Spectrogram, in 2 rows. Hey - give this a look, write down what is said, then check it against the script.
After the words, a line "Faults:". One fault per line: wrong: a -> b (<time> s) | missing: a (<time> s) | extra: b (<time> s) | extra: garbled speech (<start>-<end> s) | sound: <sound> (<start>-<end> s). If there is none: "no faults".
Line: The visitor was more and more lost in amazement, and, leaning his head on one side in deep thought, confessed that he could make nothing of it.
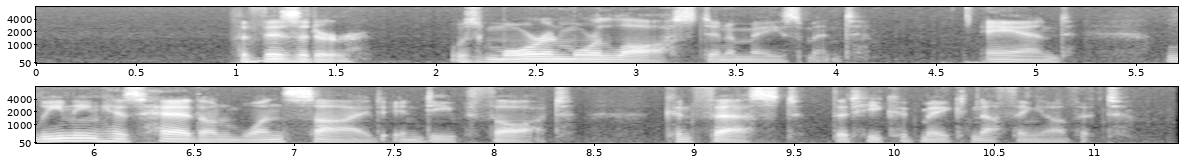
The visitor was more and more lost in amazement, and, leaning his head on one side in deep thought, confessed that he could make nothing of it.
Faults:
no faults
